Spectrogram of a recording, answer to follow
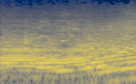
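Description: A motorcycle engine passing close by, rising in pitch as it speeds up in the second half.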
